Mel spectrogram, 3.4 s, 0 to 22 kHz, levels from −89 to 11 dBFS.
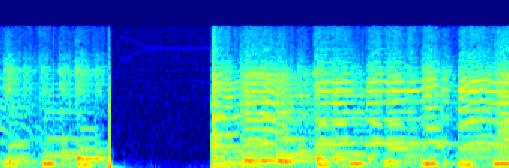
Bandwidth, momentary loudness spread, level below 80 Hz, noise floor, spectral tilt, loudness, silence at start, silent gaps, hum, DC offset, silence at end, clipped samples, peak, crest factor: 11.5 kHz; 7 LU; -36 dBFS; -65 dBFS; -5 dB/octave; -19 LUFS; 0 s; none; none; under 0.1%; 0 s; under 0.1%; -2 dBFS; 18 dB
